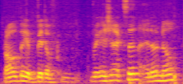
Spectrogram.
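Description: A young man from China hosting a relaxed video chat, talking in a laid-back way with lots of fillers like "um" and "like.". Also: fairly high pitch, quick pace, a little hiss or hum. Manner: laid-back, filler-heavy, chuckles often. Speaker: host.

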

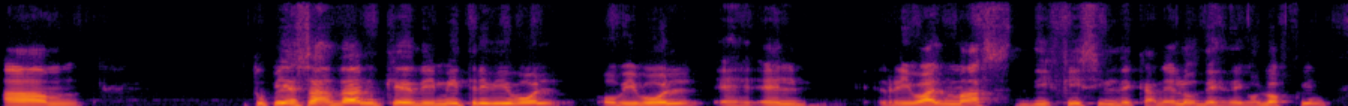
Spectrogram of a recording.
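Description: A man co-hosting a boxing interview, summarizing the guest's answers and asking questions in two languages. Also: medium pitch. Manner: summarizing, brisk. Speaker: co-host. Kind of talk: bilingual interview, translating.

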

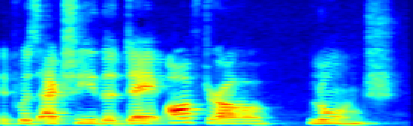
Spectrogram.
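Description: Woman, band singer, high crisp bright voice, quick eager talk. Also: steady tone. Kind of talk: casual interview chat.

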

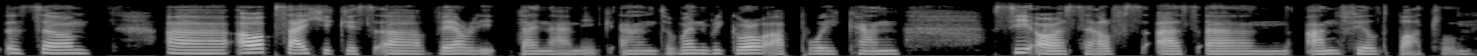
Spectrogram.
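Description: A woman from Austria with an Austrian German accent, answering interview questions slowly and hesitantly, with frequent fillers, explaining her coaching work. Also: lowish voice, vocal fry, fairly bright tone, clean tone, dry recording. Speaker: guest, coach who helps children and adults.

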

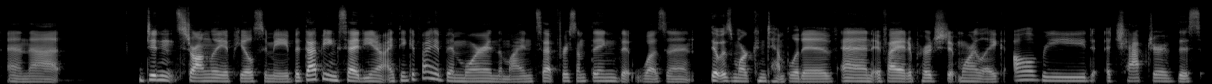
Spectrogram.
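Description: A woman co-hosting a book podcast, talking in a measured, hedging way with frequent fillers. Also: deep voice, sharp tone, clear, resonant tone, no echo, studio quality. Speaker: podcast co-host. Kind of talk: casual book discussion.

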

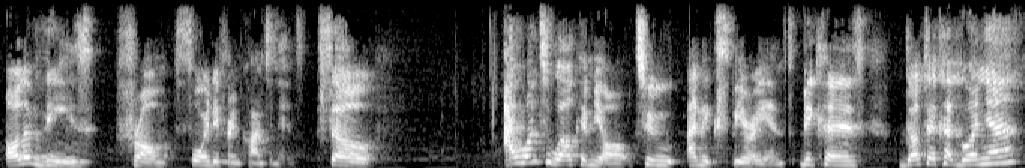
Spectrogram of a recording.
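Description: A woman from the Democratic Republic of the Congo hosts a podcast with a lower voice and a playful, expressive delivery. She throws in slangy asides as she introduces her guest. The recording sounds dull and lo-fi. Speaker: podcast co-host. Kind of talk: casual podcast interview.

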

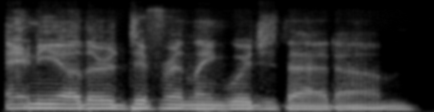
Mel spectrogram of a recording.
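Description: A man hosting a podcast interview, asking questions in a relaxed, conversational way. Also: medium pitch, a little fast, vocal fry, no echo, clean studio sound. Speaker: podcast host.

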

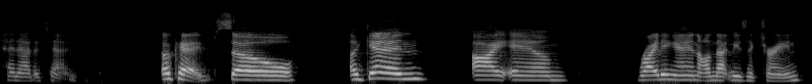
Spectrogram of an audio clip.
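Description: A woman's voice: mid-range voice, takes it slowly, long pauses, fairly bright tone, dry recording. Woman, podcast co-host, casual rambling chat, close dry mic. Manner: chatty, rambling with fillers and laughs.

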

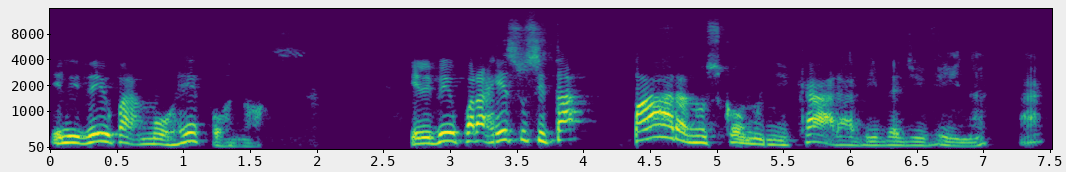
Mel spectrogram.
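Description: A man's voice: a little high, huge pitch swings, measured pace, creaky, a little mellow, breathy edge. A man from São teaching a Bible study lecture, explaining in a conversational way with frequent tag questions and restarts.

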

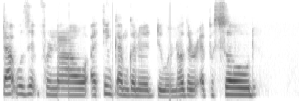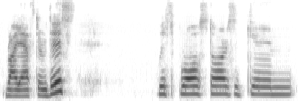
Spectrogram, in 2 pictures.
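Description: Slow-talking young woman with a cold. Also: mid-range voice, dry recording, highs cut off. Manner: chatty, narrates each move. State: nasal from a cold. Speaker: gaming podcaster. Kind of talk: live gameplay commentary.

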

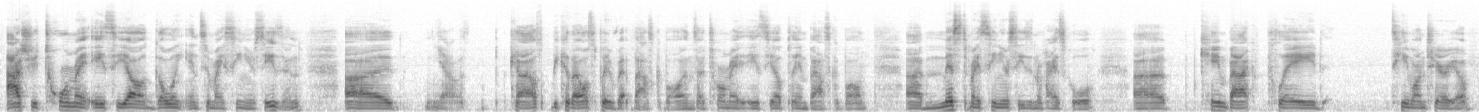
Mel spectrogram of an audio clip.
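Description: A man's voice: low-pitched, fairly even intonation, normal speed. A man in his twenties from Africa and Canada, telling his story in casual, bantering, slangy conversation. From West and East Africa, then Canada. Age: 20s. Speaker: football player telling their story as a podcast guest. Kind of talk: casual chat, personal storytelling.

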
